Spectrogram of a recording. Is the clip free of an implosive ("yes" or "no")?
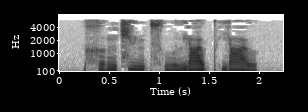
yes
